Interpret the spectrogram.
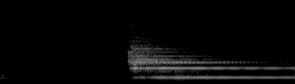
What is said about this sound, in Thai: ฟังเสียงระฆังให้สบายใจสิ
